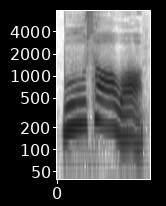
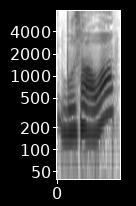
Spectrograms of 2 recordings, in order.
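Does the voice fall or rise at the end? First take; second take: fall; rise. First: The voice falls at the end like a statement. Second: The voice rises at the end like a question. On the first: The speaker is saying they are scared. "to say I'm scared, you'd have to say 무서워 casually" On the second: The speaker is asking if someone is scared. "If you change the intonation and say 무서워"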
